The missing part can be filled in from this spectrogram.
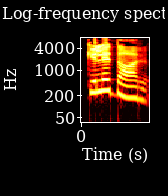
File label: "kiledaar", Punjabi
